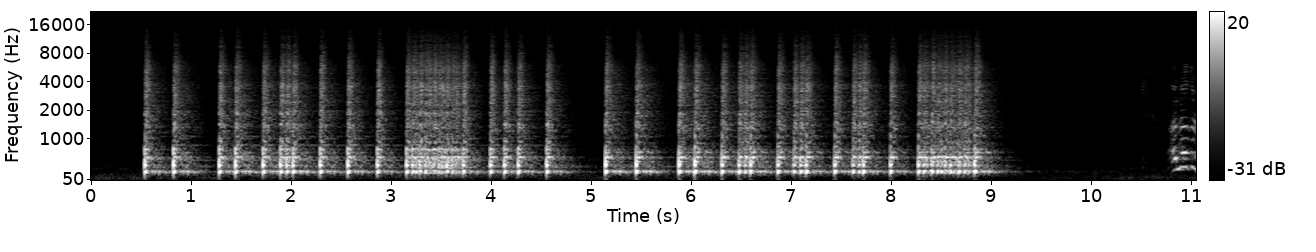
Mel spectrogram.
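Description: A snare drum played close and loud for an eighth-grade all-state etude: quick drag figures mixed into repeating eighth notes, with buzzing rolls swelling in between, then a fade to near silence.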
